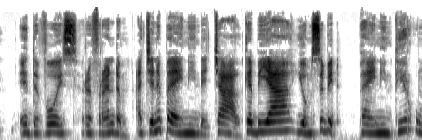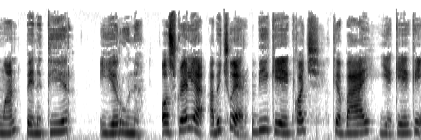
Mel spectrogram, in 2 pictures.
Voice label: dinka; Referendum bï rot loïkocke Indigenous pään Australia; The voice Referendum date has been announced for Saturday 14 October 2023.; SBS Dinka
